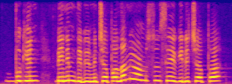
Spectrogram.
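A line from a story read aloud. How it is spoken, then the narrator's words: Shouting together. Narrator (Turkish): diye bağırışarak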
